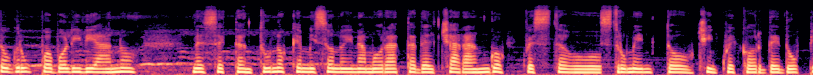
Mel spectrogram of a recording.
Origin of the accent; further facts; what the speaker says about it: Ticino, Switzerland; Siamo anche cresciuti nelle Cento Valli, proprio vicino alla frontiera con l'Italia, dove non c'è nessuno, proprio né vicini né niente.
